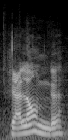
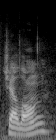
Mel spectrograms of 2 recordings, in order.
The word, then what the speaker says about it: Challonge: Chalong. Yeah. Chalong. It's the website Chalong. What's the Like website? challenge. It's like challenge, but it's challenge with an O. And you have to say it like you're Finnish.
